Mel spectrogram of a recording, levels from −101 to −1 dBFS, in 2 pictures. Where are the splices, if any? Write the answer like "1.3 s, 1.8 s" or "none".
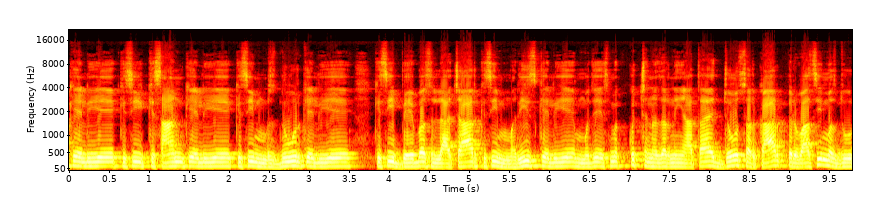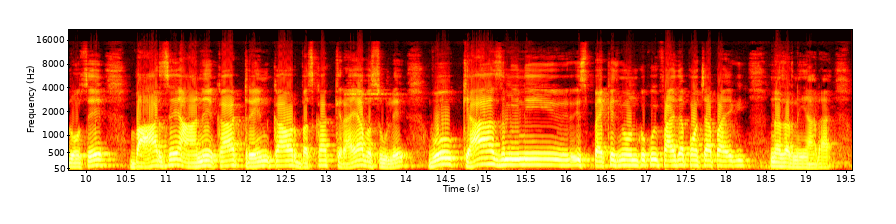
none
